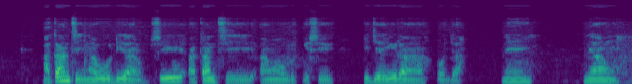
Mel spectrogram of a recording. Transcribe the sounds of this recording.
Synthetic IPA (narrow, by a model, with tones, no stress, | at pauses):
a˨ka˦n̩˦ti˦˨nã˨˦wo˦˧di˦a˦˨ɾũ˨si˨˦a˦˨ka˦n̩˦˨tʰi˧a˨w̃ɔ̃˧o˧lu˨k͡pe˨ʃe˧ | ki˦d͡ʒɛ˦˧ji˦ɾa˦ɔ˨d͡ʒa˨ | nĩ˦ | nĩ˦a˦˨w̃ɔ̃˧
